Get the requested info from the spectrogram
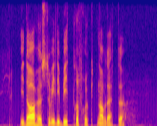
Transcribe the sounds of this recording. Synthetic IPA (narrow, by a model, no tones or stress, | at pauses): iːd̪ɑːɡɦœst̪əʋiːd̪iːbɪt̪ʁəfʁʉkt̪n̩əɑːʋd̪ɛt̪ə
